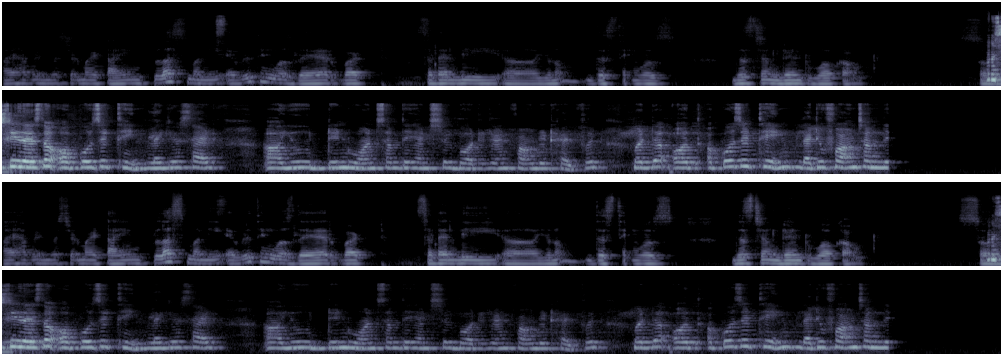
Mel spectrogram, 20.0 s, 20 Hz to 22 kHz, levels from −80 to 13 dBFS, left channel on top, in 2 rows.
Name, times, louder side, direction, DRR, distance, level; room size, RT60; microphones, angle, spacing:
voice 1, 0.0-3.6 4.2-6.7 7.3-8.6 9.6-10.1, right 2 dB, 90° right, 1.2 m, -39 dB
voice 2, 9.8-18.9, left 4 dB, 55° left, 0.6 m, -26 dB
7.7 x 7.1 x 3.6 m
head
